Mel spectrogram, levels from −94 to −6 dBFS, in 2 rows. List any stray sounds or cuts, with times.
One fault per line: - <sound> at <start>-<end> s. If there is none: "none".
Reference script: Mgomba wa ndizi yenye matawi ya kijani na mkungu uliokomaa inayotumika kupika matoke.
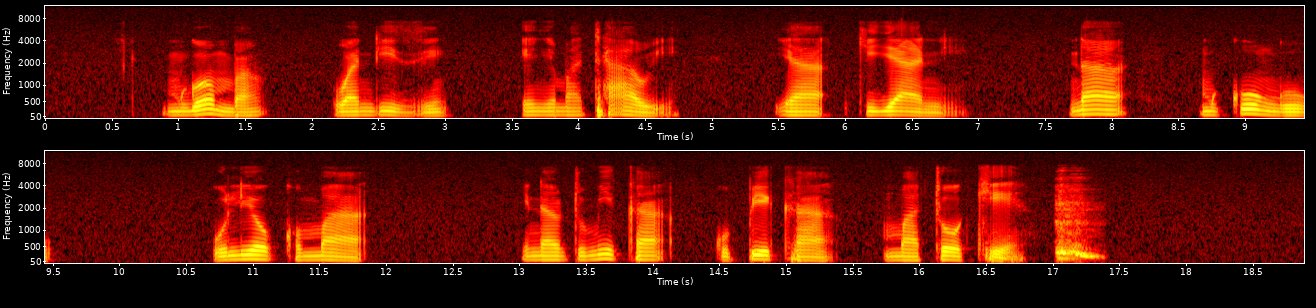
- throat clearing at 17.0-17.4 s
